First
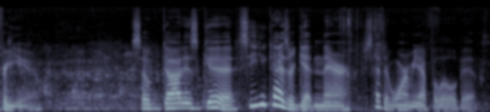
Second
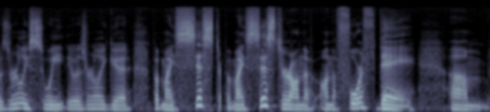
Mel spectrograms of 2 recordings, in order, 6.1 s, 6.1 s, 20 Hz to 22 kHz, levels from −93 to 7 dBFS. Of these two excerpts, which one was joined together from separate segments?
second; 1 cut; at 2.8 s

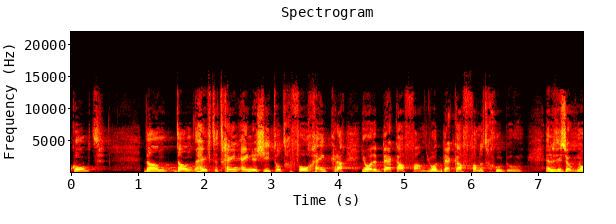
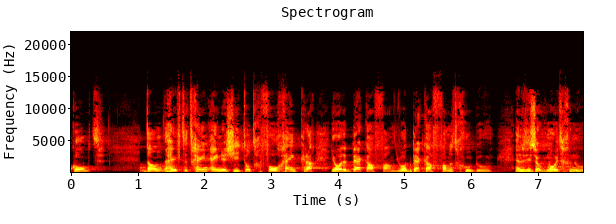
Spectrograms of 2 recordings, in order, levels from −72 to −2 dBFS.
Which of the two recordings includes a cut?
second; 1 cut; at 1.0 s

